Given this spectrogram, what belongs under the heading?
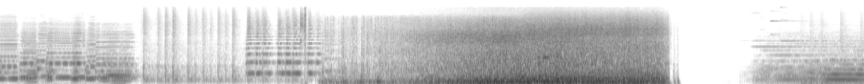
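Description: World War I fighter planes flying in the game Wings, with a rising propeller-engine roar that swells and cuts off abruptly, framed by game music before and after.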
